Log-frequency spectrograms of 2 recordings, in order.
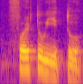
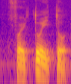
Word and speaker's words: fortuito: você lembre bem que não se pronuncia fortuito Ok pronunciamos fortuito e agora você sabe por quê Porque é um ditongo e não é um hiato muito bem ok pessoal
